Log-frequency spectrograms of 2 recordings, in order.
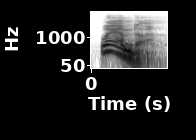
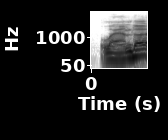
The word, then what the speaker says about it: lambda: Lambda. Lambda is equivalent to L and pronounced like the L in language. Please repeat, lambda, ul.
